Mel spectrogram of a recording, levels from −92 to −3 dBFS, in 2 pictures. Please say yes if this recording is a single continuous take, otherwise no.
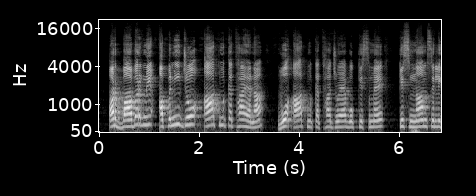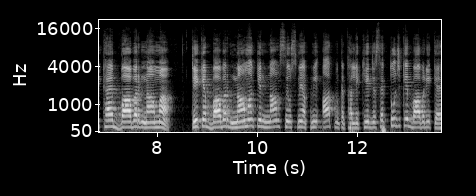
yes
